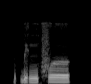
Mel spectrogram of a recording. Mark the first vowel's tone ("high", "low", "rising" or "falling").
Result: low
